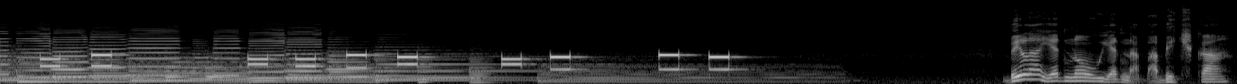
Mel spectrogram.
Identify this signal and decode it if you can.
DTMF, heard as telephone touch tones, dialled by hand, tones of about 200 ms. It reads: 79 *760 *2 32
